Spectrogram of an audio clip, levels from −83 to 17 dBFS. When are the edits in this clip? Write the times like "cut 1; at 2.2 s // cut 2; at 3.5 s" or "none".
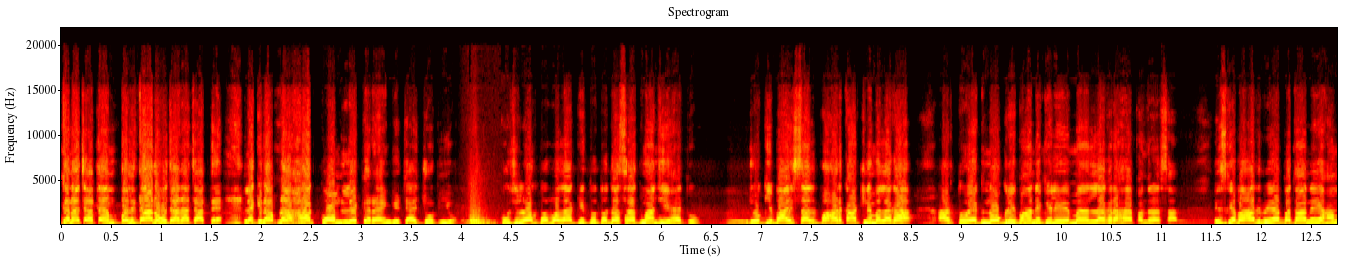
cut 1; at 4.2 s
